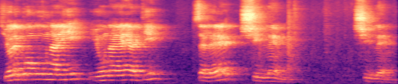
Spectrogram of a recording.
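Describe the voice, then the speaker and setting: A man's voice: high-pitched, expressive, slow, a bit bright. A man teaching a Bible lesson at a board. He explains things carefully and keeps asking his listeners whether they follow. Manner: explanatory, asks listeners rhetorical check-in questions. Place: room with a writing board. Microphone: camera mic from a distance. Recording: very echoey room, mic far off, faint noise.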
